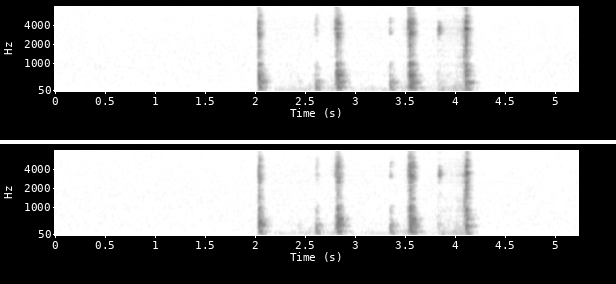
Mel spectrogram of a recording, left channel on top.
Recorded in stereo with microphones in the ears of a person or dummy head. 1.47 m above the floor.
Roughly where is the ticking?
Left.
